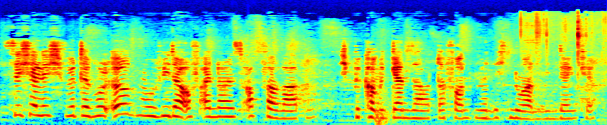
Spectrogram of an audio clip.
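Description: Woman playing a higher-voiced confident socialite. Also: level tone, brisk, highs cut off, natural voice. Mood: uneasy. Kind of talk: German amateur audio drama dialogue.

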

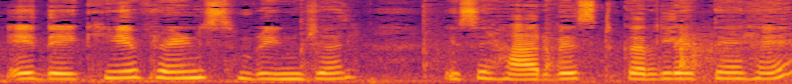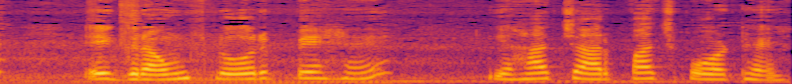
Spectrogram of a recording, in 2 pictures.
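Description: Woman gardening vlogger, higher voice, unhurried show-and-tell talk to viewers, recorded outdoors on a phone. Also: steady tone, a little mellow, a little hiss or hum. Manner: addresses viewers as friends, points things out. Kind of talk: casual show-and-tell walkthrough. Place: rooftop terrace garden, outdoors. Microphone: phone camera held while filming.

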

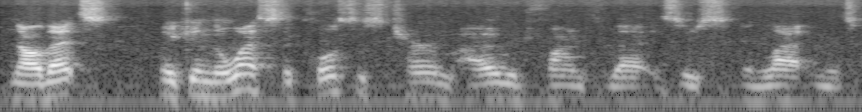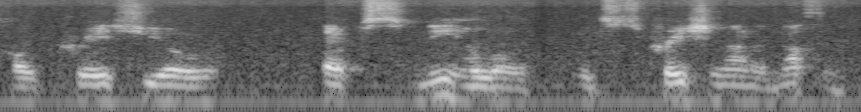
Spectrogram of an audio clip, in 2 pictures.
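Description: Middle aged minnesota guy on a call, mellow low voice, keeps restarting, bit of hum. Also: fairly even intonation, moderate pace, low-quality recording. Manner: rambling, searching for words, many restarts. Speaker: guest. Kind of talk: casual conversation. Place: home room. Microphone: studio mic on video call.

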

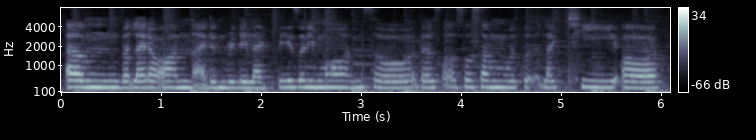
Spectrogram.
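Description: A young German woman, eighteen, speaking accented English in a casual, halting way with lots of "um". Her voice is slightly high yet quite even in pitch, with a warm, dark tone. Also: faint music behind. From North Rhine-Westphalia, Germany. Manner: hesitant, many "um" and "uh". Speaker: guest volunteer. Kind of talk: casual chat on camera. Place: indoor room with shelves.

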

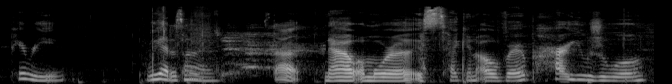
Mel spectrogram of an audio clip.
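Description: A woman's voice: mid-range voice, gravelly, a little hiss or hum. A young woman with an Atlanta accent, chatting casually and playfully to her vlog camera and her daughter at home. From born in New Orleans, raised in Atlanta. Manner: playful, laughing, talks to viewers and her daughter. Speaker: vlogger mom. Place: bedroom at home. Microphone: handheld camera close up.

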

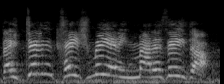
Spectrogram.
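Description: An actress in her thirties with a London accent, playing a blunt, protective, quick-tempered woman caring for a girl. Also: extremely high pitch, noisy background. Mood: angry. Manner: blunt, sharp-tongued, coaxing when gentle. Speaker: stepmother figure. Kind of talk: soap opera acting. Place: home living room and street.

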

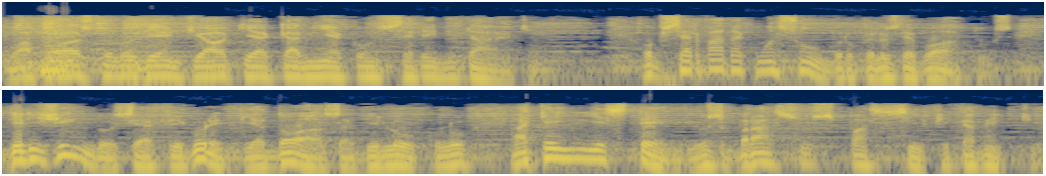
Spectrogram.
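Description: A man reading scripted dramatic narration as a narrator, solemn and measured. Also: rumbling low, animated. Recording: dull audio with music behind.

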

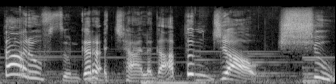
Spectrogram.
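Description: Curt old witch, animated voice. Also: a little high. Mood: suspicious, dismissive. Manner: brusque, grudging. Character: curt, dismissive old witch aunt in an igloo. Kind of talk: cartoon fairy tale dubbing. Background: music.

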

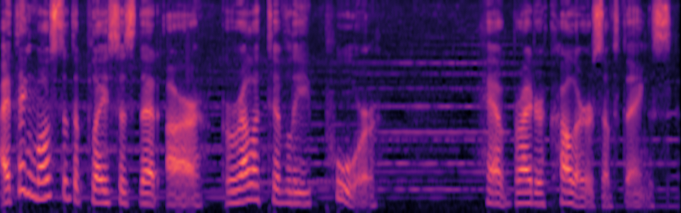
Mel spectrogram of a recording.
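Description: A woman, a retired teacher and weaver, speaking thoughtfully with many pauses and fillers in a seated interview at home. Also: fairly low pitch, expressive, vocal fry, darkish tone, soft background music. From Croatia. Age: 70s. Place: home living room, indoors.

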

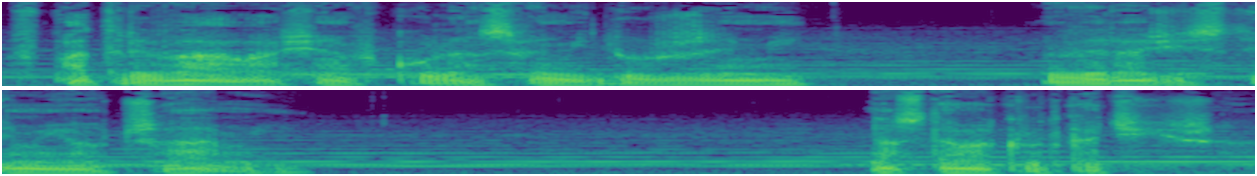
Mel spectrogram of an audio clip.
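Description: A composed storyteller in a radio play. His voice is exceptionally deep with a gravelly creak. He narrates slowly and soberly, with faint music around the words. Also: fairly even intonation, heavily acted. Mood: sober, measured. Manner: measured, sober. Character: composed gentleman narrator recalling a strange experiment.

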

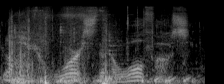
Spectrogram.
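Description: A man acting a beleaguered young adventurer trapped in a dungeon in a fantasy audio drama, talking to himself in halting asides. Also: on the high side, animated, over loud music. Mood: frustrated, anxious. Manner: talks to himself in halting, breathy asides with sighs. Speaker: voice actor.

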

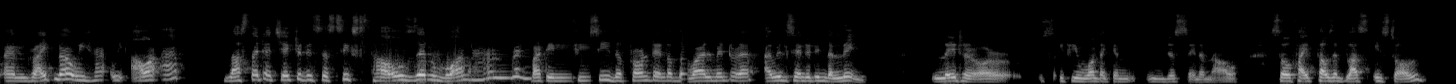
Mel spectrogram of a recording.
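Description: A man in his thirties from Bangladesh, a native Bengali speaker with a Bangladeshi accent, giving a slide presentation on a video call, halting with many fillers and restarts. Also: fairly high pitch, lively intonation, gravelly, dark tone, husky. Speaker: webinar speaker. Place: small room indoors.

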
